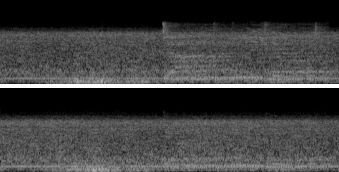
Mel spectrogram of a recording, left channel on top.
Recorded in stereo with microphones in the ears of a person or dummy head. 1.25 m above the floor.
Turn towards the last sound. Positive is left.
turn(degrees=50)  # may be behind; listen again after turning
